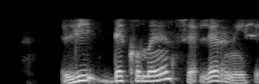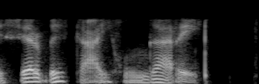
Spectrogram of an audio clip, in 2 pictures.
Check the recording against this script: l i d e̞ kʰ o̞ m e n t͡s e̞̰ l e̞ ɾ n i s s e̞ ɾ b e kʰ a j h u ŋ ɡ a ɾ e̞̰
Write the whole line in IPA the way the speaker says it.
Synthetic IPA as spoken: l i d e̞ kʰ o̞ m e n t͡s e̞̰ l e̞ ɾ n i s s e̞ ɾ b e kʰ a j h u ŋ ɡ a ɾ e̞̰

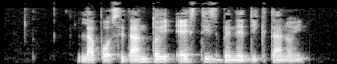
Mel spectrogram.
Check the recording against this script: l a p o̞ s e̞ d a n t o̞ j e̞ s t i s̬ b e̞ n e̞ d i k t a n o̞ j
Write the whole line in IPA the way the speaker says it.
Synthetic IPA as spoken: l a p o̞ s e̞ d a n t o̞ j e̞ s t i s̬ b e̞ n e̞ d i k t a n o̞ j

